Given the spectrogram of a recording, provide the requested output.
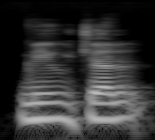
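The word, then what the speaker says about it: mutual: हो और एल आ आप देखें म्यूचुअल अब यहां पर आर नहीं है ए है और एल जदा फिर ये चा की बात च की बात दे रहा है म्यूचुअल वर्चुअल और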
